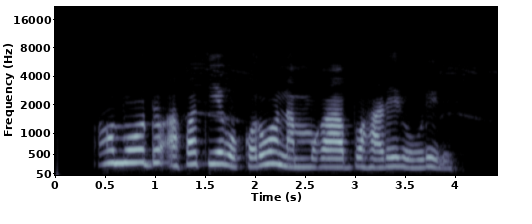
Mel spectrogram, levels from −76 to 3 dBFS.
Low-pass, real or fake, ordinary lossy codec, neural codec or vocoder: 7.2 kHz; real; MP3, 48 kbps; none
